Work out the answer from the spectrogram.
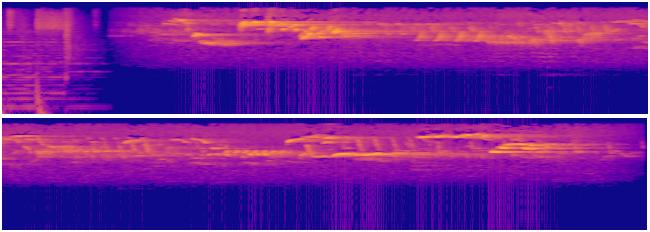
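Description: Birdsong: several small birds chirping and trilling in quick high phrases, starting just after the end of a fading music track in the first second.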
